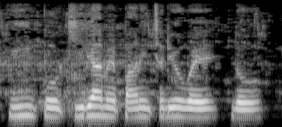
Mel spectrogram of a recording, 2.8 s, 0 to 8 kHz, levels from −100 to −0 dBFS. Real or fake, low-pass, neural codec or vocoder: real; 7.2 kHz; none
